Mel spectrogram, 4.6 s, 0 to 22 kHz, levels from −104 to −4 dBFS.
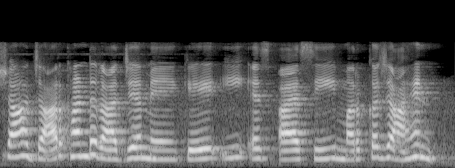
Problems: constant background noise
